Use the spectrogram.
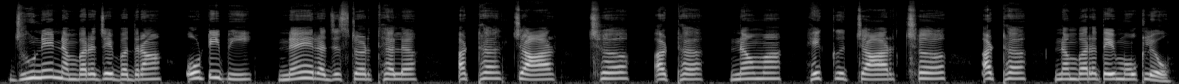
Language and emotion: Sindhi, neutral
